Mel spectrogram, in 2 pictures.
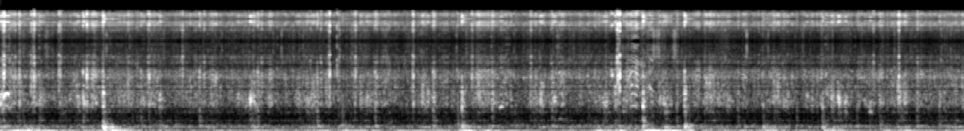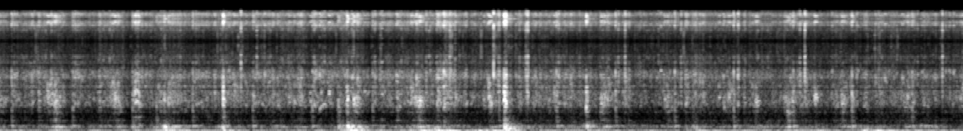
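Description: Water rushing and hissing along the hull of a paddled outrigger canoe under way, with paddle blades splashing in and out on the strokes as irregular louder surges. Wind buffets the microphone as a low rumble.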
